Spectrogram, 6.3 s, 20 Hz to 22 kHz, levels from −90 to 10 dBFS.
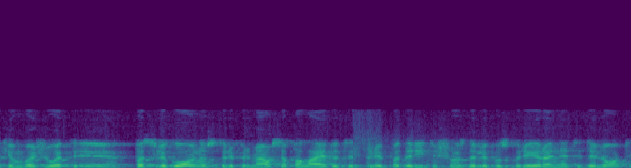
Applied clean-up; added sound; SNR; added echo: neural separator model SepFormer DNS4.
